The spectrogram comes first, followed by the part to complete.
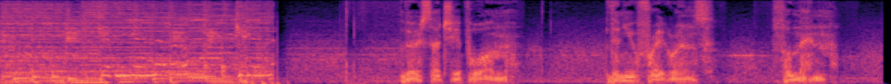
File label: spot TV; Versace For Men; en Anglais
